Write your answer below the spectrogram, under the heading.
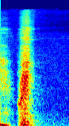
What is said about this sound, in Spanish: ¿Por qué respiras en el micrófono? ¿Quién está respirando?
